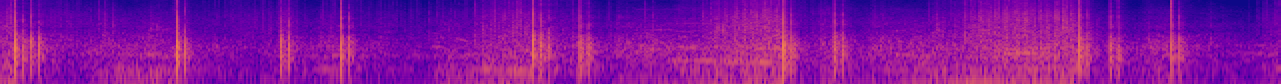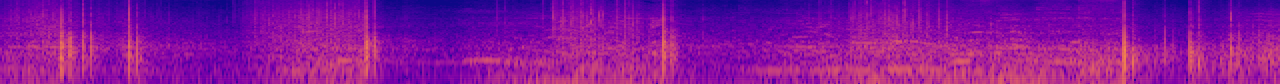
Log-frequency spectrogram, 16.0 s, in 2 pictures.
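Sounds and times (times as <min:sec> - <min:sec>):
fireworks bursting bangs: 0:00.0 - 0:12.4, 0:13.2 - 0:16.0
fireworks hiss: 0:00.0 - 0:12.4.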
